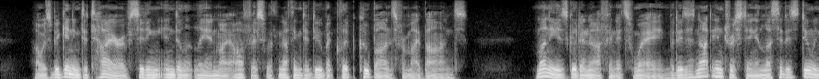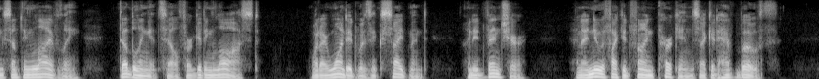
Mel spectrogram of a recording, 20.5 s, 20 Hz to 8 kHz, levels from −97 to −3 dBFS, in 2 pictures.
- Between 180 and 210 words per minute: Yes, average, 190 wpm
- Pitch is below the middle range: Yes, very low, 85 Hz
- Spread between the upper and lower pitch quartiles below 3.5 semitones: No, average, 4.5 semitones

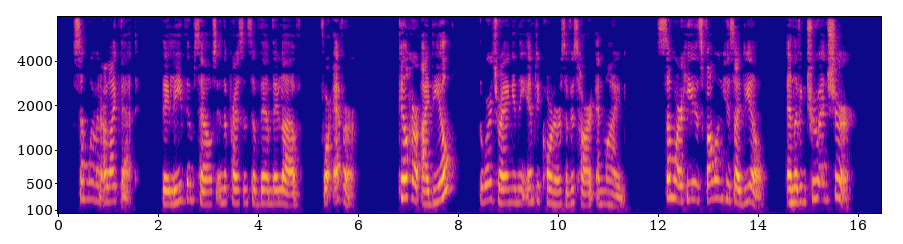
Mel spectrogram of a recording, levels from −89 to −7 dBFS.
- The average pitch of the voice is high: Yes, high, 225 Hz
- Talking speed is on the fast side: No, average, 155 wpm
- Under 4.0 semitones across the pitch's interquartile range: No, average, 4.6 semitones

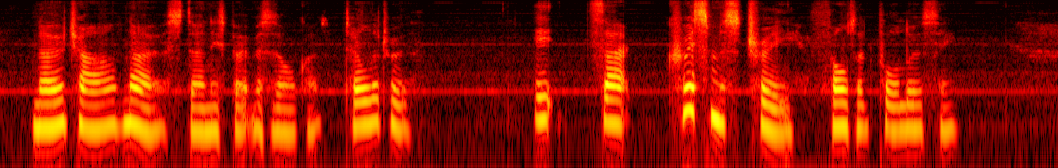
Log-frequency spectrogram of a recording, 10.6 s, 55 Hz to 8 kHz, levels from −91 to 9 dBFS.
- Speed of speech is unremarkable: No, slow, 95 wpm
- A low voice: No, medium, 185 Hz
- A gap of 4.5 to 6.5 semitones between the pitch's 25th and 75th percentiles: No, average, 3.0 semitones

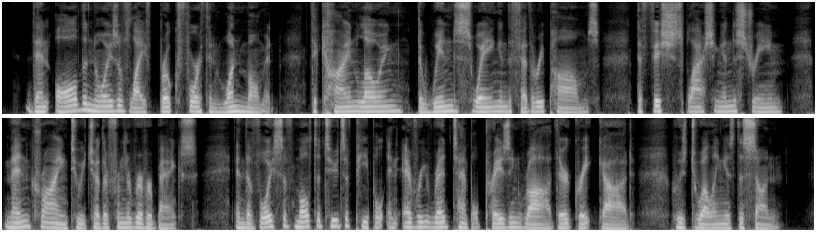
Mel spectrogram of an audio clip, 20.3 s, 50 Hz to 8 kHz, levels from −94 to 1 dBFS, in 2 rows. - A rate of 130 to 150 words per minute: No, average, 165 wpm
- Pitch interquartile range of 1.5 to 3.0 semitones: Yes, average, 2.7 semitones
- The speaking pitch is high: No, low, 125 Hz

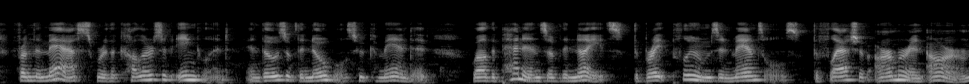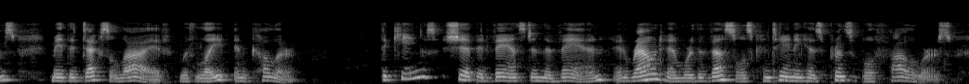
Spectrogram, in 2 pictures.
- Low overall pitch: No, medium, 170 Hz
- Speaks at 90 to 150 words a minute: No, average, 175 wpm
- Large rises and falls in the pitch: No, average, 4.0 semitones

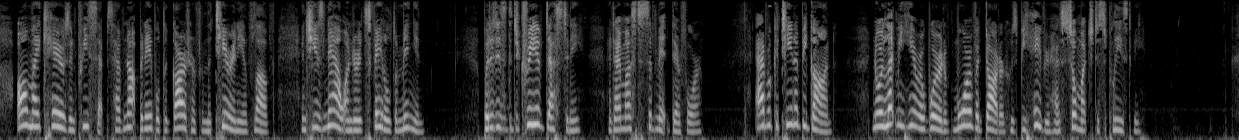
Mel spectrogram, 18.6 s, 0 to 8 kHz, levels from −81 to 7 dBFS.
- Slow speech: No, average, 180 wpm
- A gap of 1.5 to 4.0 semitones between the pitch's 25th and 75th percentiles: No, wide, 5.4 semitones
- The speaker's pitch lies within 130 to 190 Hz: No, high, 245 Hz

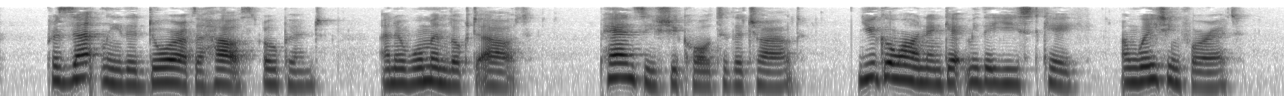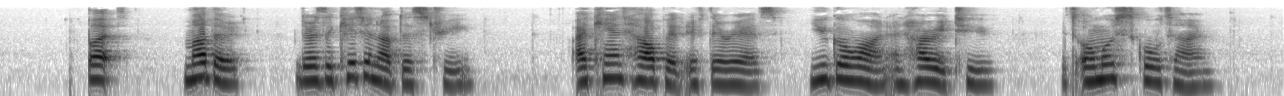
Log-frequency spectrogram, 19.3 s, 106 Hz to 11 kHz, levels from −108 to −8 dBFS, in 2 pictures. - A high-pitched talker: Yes, high, 195 Hz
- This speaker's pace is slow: No, average, 175 wpm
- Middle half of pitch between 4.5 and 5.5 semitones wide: No, average, 3.1 semitones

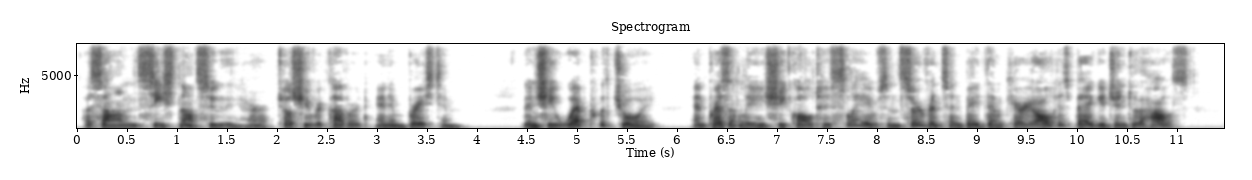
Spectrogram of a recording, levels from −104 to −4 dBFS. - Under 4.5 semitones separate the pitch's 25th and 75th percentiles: No, average, 5.3 semitones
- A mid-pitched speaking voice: Yes, medium, 180 Hz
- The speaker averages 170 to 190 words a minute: Yes, average, 180 wpm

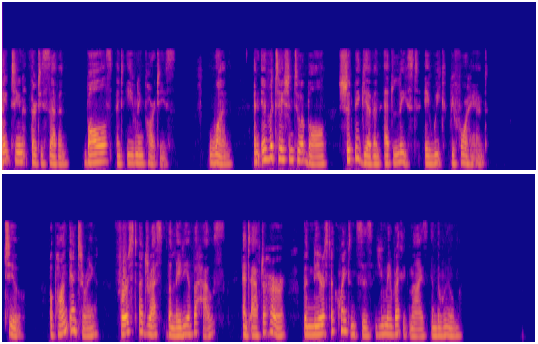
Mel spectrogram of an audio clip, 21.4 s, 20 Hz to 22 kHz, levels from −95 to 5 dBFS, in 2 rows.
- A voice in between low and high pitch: Yes, medium, 150 Hz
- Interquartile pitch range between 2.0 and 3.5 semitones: No, average, 3.9 semitones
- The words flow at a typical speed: No, slow, 110 wpm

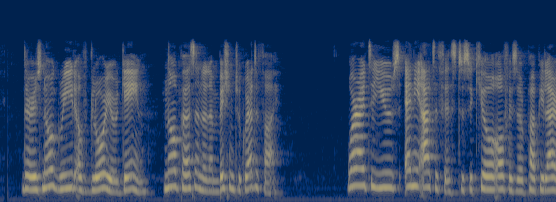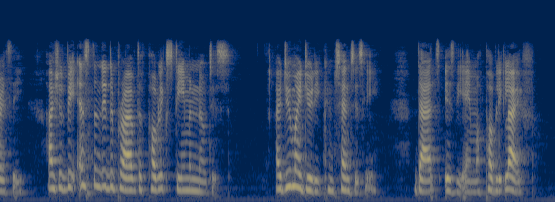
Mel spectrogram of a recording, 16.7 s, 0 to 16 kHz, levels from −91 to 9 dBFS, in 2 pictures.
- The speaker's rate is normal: Yes, average, 165 wpm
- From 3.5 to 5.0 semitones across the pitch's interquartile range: No, average, 3.1 semitones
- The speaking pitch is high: Yes, high, 235 Hz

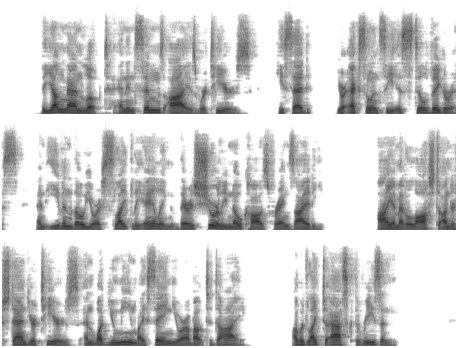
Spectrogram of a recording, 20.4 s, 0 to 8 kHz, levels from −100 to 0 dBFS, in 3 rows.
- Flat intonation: No, average, 4.6 semitones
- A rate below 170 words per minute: No, average, 175 wpm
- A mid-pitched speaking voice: No, low, 125 Hz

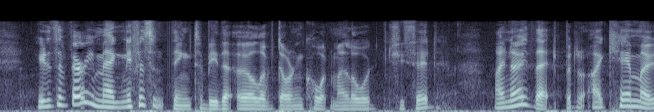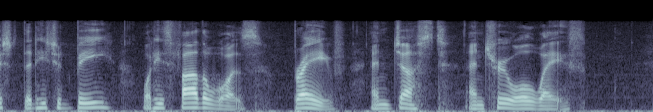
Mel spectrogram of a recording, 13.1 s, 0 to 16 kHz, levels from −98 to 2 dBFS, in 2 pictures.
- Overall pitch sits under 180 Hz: Yes, medium, 140 Hz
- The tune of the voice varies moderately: No, wide, 6.0 semitones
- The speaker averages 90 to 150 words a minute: No, average, 170 wpm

